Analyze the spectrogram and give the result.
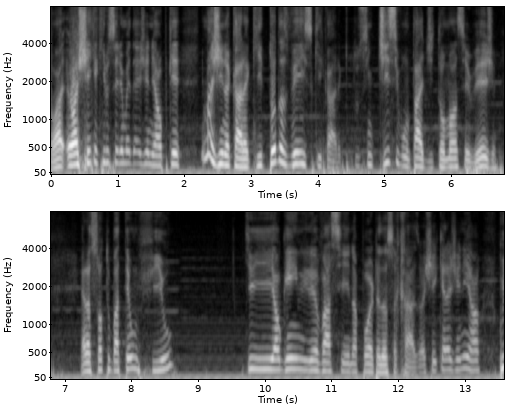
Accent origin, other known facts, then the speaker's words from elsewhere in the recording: Criciúma, Santa Catarina, Brazil; eu sou natural de Criciúma.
